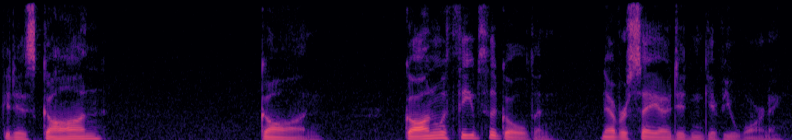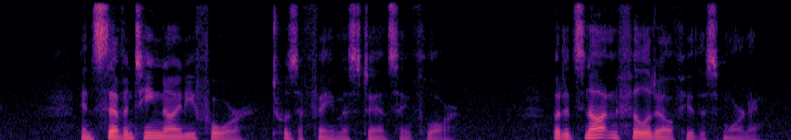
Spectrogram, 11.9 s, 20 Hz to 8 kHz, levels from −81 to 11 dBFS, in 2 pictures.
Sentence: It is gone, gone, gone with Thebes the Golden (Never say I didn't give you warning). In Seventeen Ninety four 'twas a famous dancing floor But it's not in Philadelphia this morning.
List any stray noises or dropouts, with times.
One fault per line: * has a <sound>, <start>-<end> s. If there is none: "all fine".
all fine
